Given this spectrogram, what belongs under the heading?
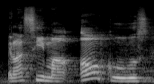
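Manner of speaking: ordinary delivery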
